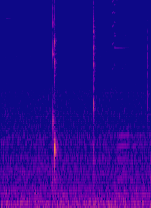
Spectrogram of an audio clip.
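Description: A food can pops open with a short metallic click.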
